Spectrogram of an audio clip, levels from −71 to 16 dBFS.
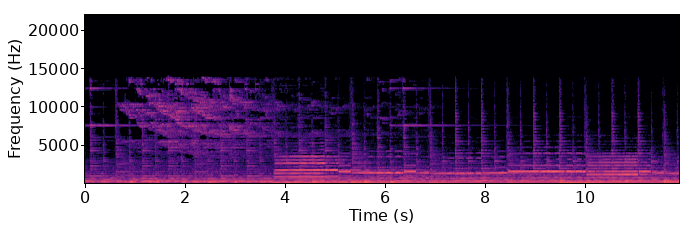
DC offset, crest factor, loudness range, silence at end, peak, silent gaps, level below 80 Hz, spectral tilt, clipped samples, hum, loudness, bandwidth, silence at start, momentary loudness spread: under 0.1%; 14 dB; 4 LU; 0 s; -4 dBFS; none; -28 dBFS; -4.5 dB/octave; under 0.1%; none; -19 LUFS; 14 kHz; 0 s; 7 LU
